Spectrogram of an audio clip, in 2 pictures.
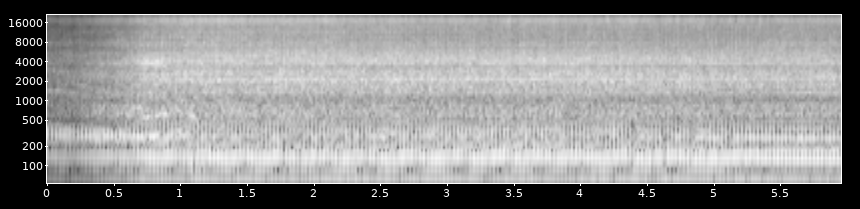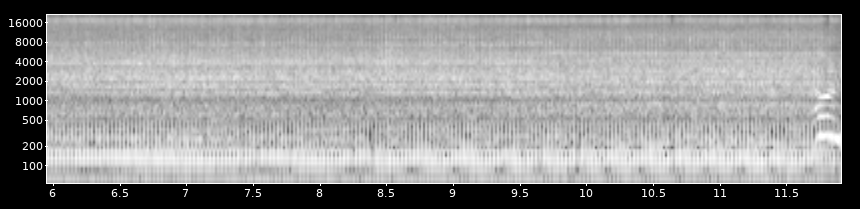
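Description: A small tiller motor for hoeing runs steadily at reduced throttle, a loud, close, even mechanical hum with a buzzing putter and no change in pace.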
